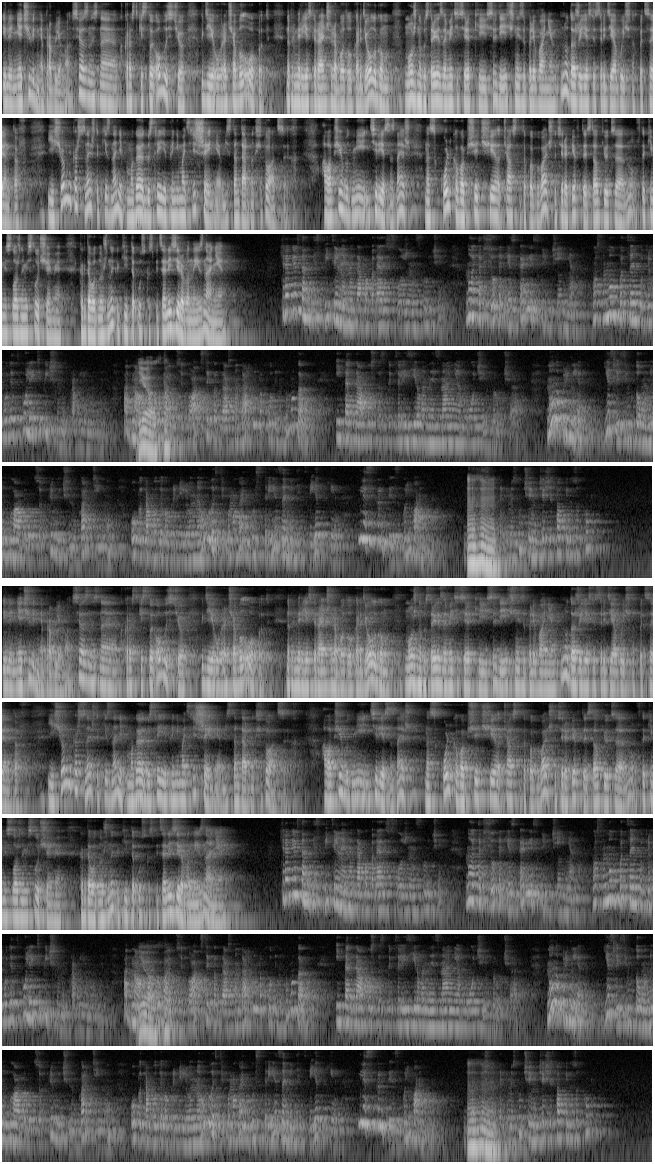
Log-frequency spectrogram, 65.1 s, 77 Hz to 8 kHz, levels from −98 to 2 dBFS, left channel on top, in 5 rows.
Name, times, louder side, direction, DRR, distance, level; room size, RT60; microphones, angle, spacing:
voice 1, 0.0-30.5 41.8-42.4 61.4-62.0, left 5 dB, 55° left, 12 dB, 0.3 m, -28 dB
voice 2, 31.6-34.8 35.3-37.5 37.8-41.1 41.5-45.1 45.7-46.7 47.0-49.3 49.7-50.6 51.0-54.3 54.7-58.8 59.2-60.7 61.3-61.9 62.2-63.9, equal, 15° right, 0 dB, 1.6 m, -41 dB
10.0 x 9.9 x 3.4 m, 1.3 s
head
